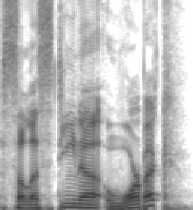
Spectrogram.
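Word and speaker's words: Celestina Warbeck: Dion alley you can catch holiday performances of celestina waru and the Banshees good job good job pronouncing that you're I you know what I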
